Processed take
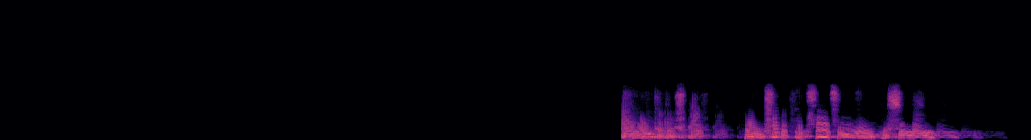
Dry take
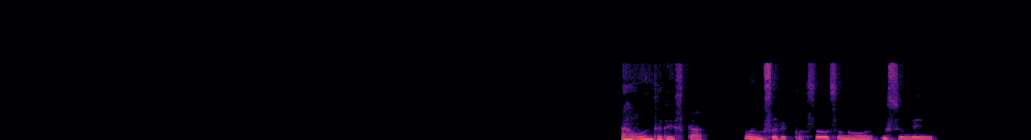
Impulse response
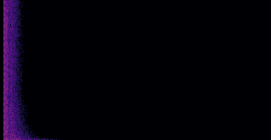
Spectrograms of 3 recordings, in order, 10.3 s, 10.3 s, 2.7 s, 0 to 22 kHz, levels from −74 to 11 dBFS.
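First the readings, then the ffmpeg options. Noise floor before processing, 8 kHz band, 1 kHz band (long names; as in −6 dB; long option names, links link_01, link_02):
below −85 dBFS, +6.0 dB, +12.5 dB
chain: -filter_complex "[0:a]asplit=2[link_01][link_02];[link_02]acompressor=threshold=-34dB:ratio=6,volume=-1dB[link_03];[link_01][link_03]amix=inputs=2:normalize=0,aeval=exprs='0.282*(cos(1*acos(clip(val(0)/0.282,-1,1)))-cos(1*PI/2))+0.126*(cos(7*acos(clip(val(0)/0.282,-1,1)))-cos(7*PI/2))':channel_layout=same,aresample=16000,aresample=44100,alimiter=limit=-21.5dB:level=0:latency=1:release=68,asplit=2[link_04][link_05];[link_05]adelay=243,lowpass=frequency=1700:poles=1,volume=-11dB,asplit=2[link_06][link_07];[link_07]adelay=243,lowpass=frequency=1700:poles=1,volume=0.31,asplit=2[link_08][link_09];[link_09]adelay=243,lowpass=frequency=1700:poles=1,volume=0.31[link_10];[link_04][link_06][link_08][link_10]amix=inputs=4:normalize=0,adynamicequalizer=threshold=0.00501:dfrequency=1500:dqfactor=0.99:tfrequency=1500:tqfactor=0.99:attack=5:release=100:ratio=0.375:range=1.5:mode=cutabove:tftype=bell,flanger=delay=20:depth=5.3:speed=1.1,dynaudnorm=framelen=120:gausssize=11:maxgain=4dB,highpass=frequency=450:width=0.5412,highpass=frequency=450:width=1.3066,volume=7dB"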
